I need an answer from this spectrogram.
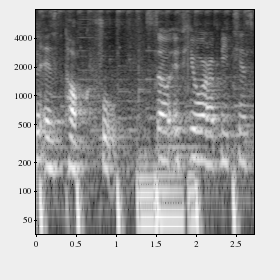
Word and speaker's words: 덕후: now they're just called taku, which in Korean pronunciation is 덕후.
